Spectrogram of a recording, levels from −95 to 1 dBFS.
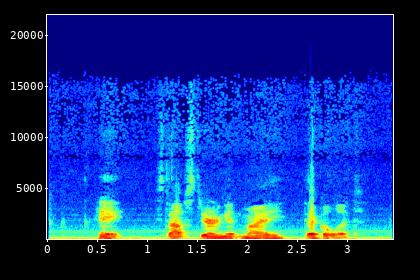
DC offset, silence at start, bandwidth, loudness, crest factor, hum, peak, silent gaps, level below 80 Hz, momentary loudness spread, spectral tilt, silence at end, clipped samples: under 0.1%; 0.05 s; 11.5 kHz; -14 LUFS; 14 dB; none; 0 dBFS; none; -34 dBFS; 6 LU; -8.5 dB/octave; 0.05 s; under 0.1%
